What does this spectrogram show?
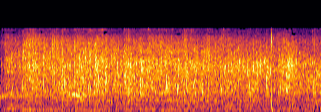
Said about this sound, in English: Please be seated. Clap for the Lord.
